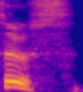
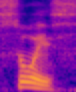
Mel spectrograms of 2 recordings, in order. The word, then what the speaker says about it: Seuss: year was that apparently it wasn't even pronounced seuss it was pronounced soy like it rhymes with voice really yeah i always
